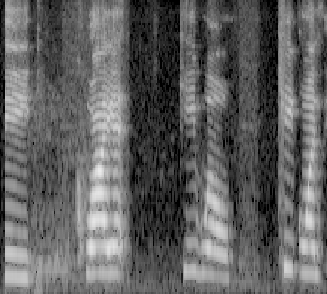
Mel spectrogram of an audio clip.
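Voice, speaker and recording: A woman's voice: high-pitched, steady tone, crowd noise. Woman on a glitchy, warbling call line. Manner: halting, repeating words as the line drops. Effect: glitchy, warbling video-call audio. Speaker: team member on a group call. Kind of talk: casual team meeting talk. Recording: distant, wobbly call line.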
